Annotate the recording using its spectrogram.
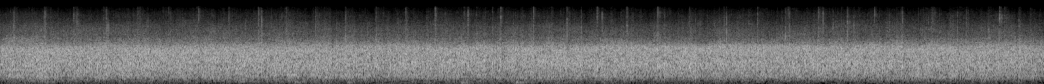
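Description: A seated audience applauding, many hands clapping steadily.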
